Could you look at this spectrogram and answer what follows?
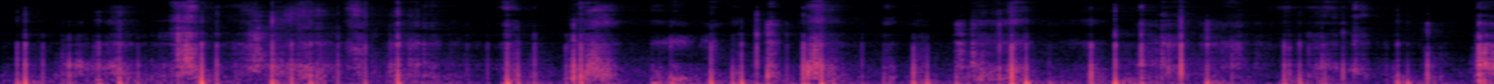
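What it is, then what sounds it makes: Bamboo board. A thin, solid bamboo board held in the hands is tapped with fingertips and a knuckle in a rapid, irregular series. The taps are dry, short knocks with a low, hollow body, little ring, and occasional brighter clicks and crackly scraping between them.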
